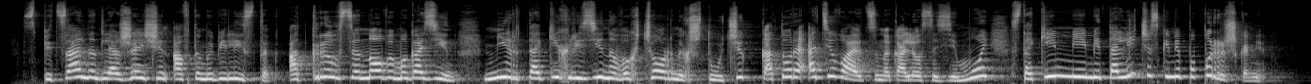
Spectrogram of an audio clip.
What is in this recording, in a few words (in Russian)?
Diktori studii Reclama; Bashnya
